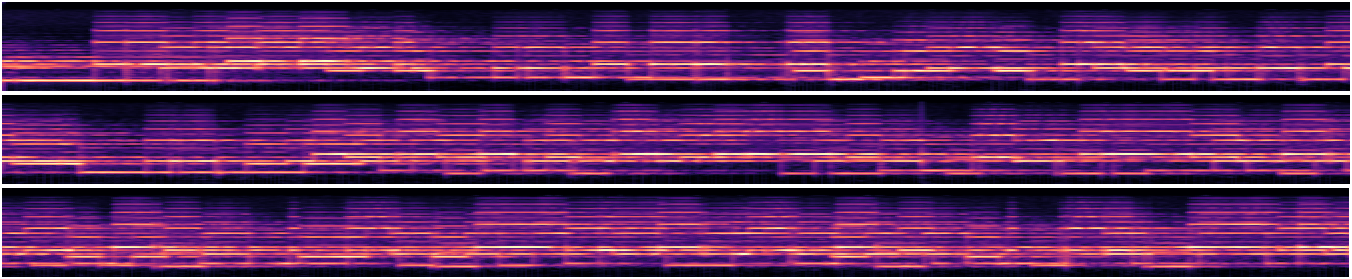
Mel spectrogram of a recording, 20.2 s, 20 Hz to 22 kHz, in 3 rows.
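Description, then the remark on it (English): A bell-like sound from an ARP 2600M synthesizer, run through a Tensor pedal, plays sustained, shimmering tones with stepping pitch changes and warped, glitchy pedal effects, steady and fairly loud throughout with no talking. “I'm going to use an ARP 2600M now. And it's set to almost like a bell like sound, and now it's running through the tensor and creating some pretty cool effects.”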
